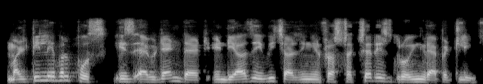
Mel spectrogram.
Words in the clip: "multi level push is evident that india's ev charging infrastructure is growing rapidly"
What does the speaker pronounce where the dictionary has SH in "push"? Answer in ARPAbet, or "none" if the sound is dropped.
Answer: S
